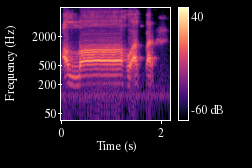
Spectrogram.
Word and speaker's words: Allahu Akbar: Cara bacanya yang panjang adalah Allahnya, Allahu Akbar. Selainnya tidak boleh ada yang panjang. Kalau sampai ada satu saja selain Allahnya yang panjang, maka takbirnya tidak sah.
